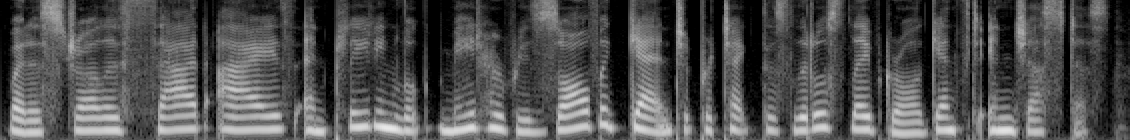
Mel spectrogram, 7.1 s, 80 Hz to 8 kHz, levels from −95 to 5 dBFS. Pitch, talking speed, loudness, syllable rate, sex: 230 Hz, 160 wpm, -18 LUFS, 4.8 syllables/s, female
